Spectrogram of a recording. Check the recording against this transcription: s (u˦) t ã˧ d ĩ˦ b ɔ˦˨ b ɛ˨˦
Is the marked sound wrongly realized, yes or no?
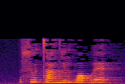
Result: no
